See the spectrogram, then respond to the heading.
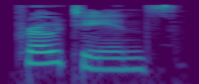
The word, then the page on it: proteins: British English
